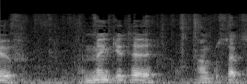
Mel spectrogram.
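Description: A man speaking Armenian at a microphone, with a short pause and then a few words about a second in.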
